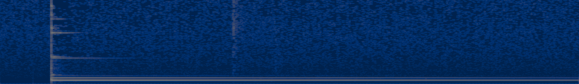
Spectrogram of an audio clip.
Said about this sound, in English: Okay, now I'm going to ring the bell again. It might be a short tone, or it might be a long tone, but we'll do the same thing. As soon as you hear the tone stop, raise your hand.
